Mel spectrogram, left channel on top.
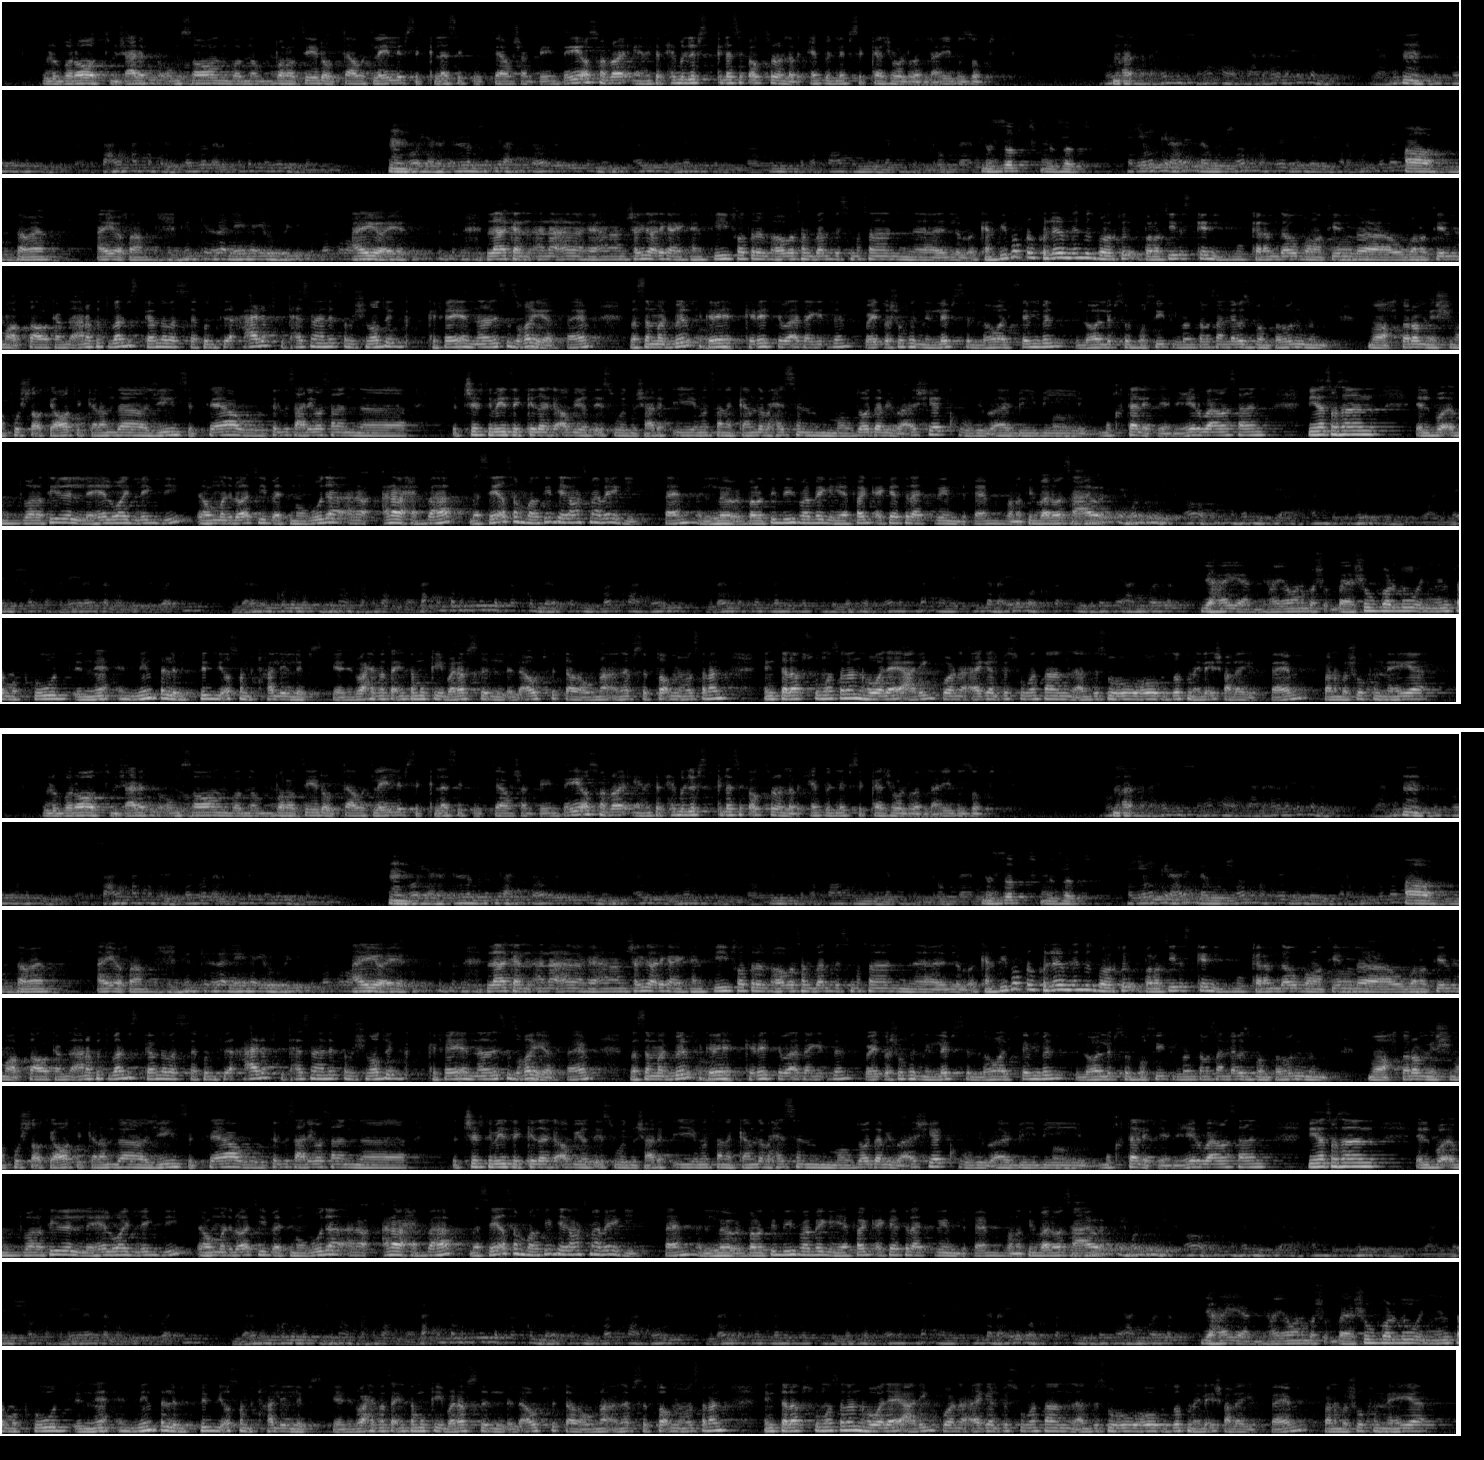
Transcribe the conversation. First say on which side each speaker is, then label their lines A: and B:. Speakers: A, on the left; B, on the left.
A: بلوفرات
B: قمصان
A: مش عارف
B: وبنطلونات
A: قمصان
B: و-
A: بن-
B: او الكلام
A: بناطيل
B: ده
A: وبتاع وتلاقي اللبس الكلاسيك وبتاع ومش عارف ايه انت ايه اصلا رأيك يعني انت بتحب اللبس الكلاسيك اكتر ولا بتحب اللبس الكاجوال ولا ايه بالظبط
B: بص
A: ما
B: انا بحب الصراحه يعني انا بحب ميكس يعني ممكن
A: امم
B: من ده شويه وممكن من ده شويه بس عارف حتى في الكاجوال انا بحب الكاجوال اللذيذ اللي
A: امم
B: هو يعني انا لو مش هكدب عليك لو دلوقتي مثلا ماليش قوي في ان انا البس البناطيل اللي بتبقى مقطعه سنه من ناحيه الركبه من
A: بالظبط
B: ناحيه مش عارف
A: بالظبط
B: ايه هي ممكن عارف لو شرطه كده اللي هي زي خربوش مثلا
A: اه
B: قشطه دي ما ما
A: تمام
B: تاثرش
A: ايوه فاهم
B: لكن غير كده بقى اللي هي الاقي ركبتي كلها طالعه
A: ايوه
B: بره البنطلون
A: ايوه
B: <laughs> انا ماليش
A: لا
B: في كده
A: كان
B: خالص
A: انا انا انا مش هكدب عليك يعني كان في فتره اللي هو مثلا بلبس مثلا آه، اللي- كان في فتره كلنا بنلبس بناطيل بناطيل سكيني والكلام ده وبناطيل
B: اه
A: آه، وبناطيل
B: اه
A: مقطعه والكلام ده انا كنت بلبس الكلام ده بس كنت عارف كنت حاسس ان انا لسه مش ناضج كفايه ان انا لسه
B: اه
A: صغير فاهم بس لما كبرت
B: اه
A: كره...
B: اه
A: كرهت بقى ده جدا بقيت بشوف ان اللبس اللي هو السيمبل اللي هو اللبس البسيط اللي انت مثلا لابس بنطلون محترم مش ما فيهوش تقطيعات الكلام ده جينز بتاع وتلبس عليه مثلا آه، تيشيرت بيزك كده ابيض اسود مش عارف ايه مثلا الكلام ده بحس ان الموضوع ده بيبقى اشيك وبيبقى بي بي
B: اه
A: مختلف يعني غير بقى مثلا في ناس مثلا الب- البناطيل اللي هي الوايد ليج دي هم دلوقتي بقت موجوده انا انا بحبها بس هي اصلا البناطيل دي يا جماعه اسمها باجي فاهم ال- البناطيل دي اسمها باجي هي فجاه كده طلعت ترند فاهم البناطيل بقى الواسعه
B: بس خلي بالك هي برضو مش ب... اه في حاجات بتليق على حد غير التاني يعني اللي هي مش شرط عشان هي نازله موجوده دلوقتي يبقى لازم كل الناس تجيبها وتبقى حلوه عليها لا انت المفروض انت بتحكم بنفسك مش بس عشان يبقى انت اسمك لابس نفس اللي الناس لابساه بس لا يعني انت بعينك المفروض تحكم اذا كانت لايقه عليك ولا لا
A: دي حقيقة دي حقيقة وأنا بش- بشوف برضو إن أنت المفروض إن إن أنت اللي بتدي أصلا بتحلي اللبس يعني الواحد مثلا أنت ممكن يبقى نفس ال- الأوتفيت أو ن- نفس الطقم مثلا أنت لابسه مثلا هو لايق عليك وأنا أجي ألبسه مثلا ألبسه هو هو بالظبط ما يلاقيش عليا فاهم فأنا بشوف
B: اه
A: إن هي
